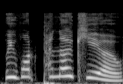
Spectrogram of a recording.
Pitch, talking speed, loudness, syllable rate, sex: 300 Hz, 145 wpm, -15 LUFS, 4.2 syllables/s, female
